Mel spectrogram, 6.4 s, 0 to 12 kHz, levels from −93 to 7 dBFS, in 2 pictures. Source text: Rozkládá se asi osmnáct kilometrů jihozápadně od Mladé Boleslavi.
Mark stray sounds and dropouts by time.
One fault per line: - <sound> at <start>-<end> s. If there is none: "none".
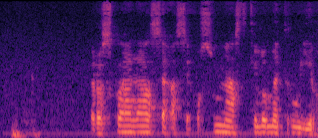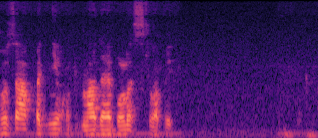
none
